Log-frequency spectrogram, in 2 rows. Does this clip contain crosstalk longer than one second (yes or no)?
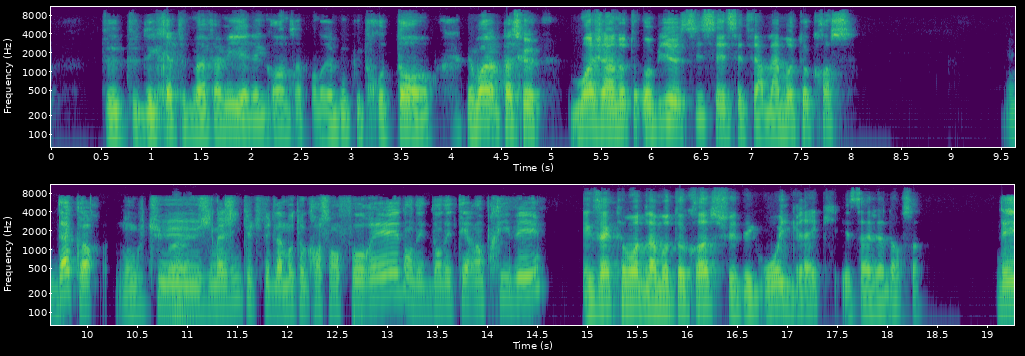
no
